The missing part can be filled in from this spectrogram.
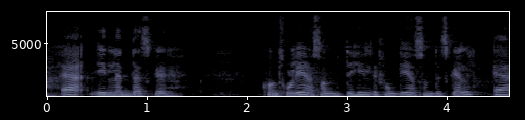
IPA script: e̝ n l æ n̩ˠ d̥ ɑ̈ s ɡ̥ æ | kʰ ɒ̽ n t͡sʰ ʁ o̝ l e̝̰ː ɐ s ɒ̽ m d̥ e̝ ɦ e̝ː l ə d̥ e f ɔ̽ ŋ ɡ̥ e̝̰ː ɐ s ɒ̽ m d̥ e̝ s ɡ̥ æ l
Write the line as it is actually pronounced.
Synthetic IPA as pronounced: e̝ n l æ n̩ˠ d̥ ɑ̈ s ɡ̥ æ | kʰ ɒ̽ n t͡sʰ ʁ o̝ l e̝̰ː ɐ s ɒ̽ m d̥ e̝ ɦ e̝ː l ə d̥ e f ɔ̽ ŋ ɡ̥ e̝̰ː ɐ s ɒ̽ m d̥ e̝ s ɡ̥ æ l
